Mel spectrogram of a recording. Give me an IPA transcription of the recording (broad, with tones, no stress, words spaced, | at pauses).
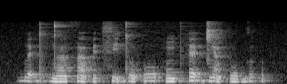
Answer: bɛ˦ʔ dʊ˦ʔdã˨θã˦˨ ʔɪ˦ʔsʰḭ˦˨ do̰˦˨ ʔo˦ hũ˨pʰɛ˦ʔ d͡ʑã˦˨ko˨ɡʊ˦ʔ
